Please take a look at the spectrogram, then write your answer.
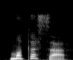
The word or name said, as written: makassar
